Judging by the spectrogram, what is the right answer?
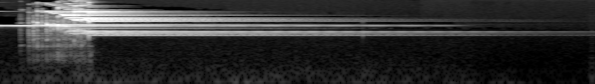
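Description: Logo-sting chime: a high ding, then a bright cluster of bell-like tones struck about half a second in that ring on and die away slowly over about five seconds.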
